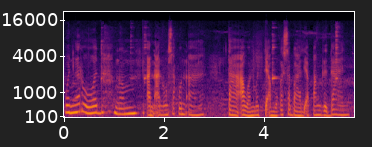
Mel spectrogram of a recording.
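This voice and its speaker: A woman's voice: on the low side, moderate pace, crowd noise, natural voice. A woman acting a modest, sincere young sweetheart in an Ilocano radio drama, speaking politely and with care. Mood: resigned, grateful.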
